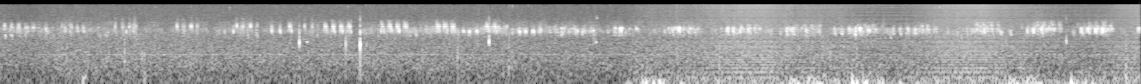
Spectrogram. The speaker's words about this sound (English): I can hear some ticking noises, maybe a few little bits of stridulation, those rubbing sounds from the water boatman. The rattling you can hear now is the sound of a water boatman.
